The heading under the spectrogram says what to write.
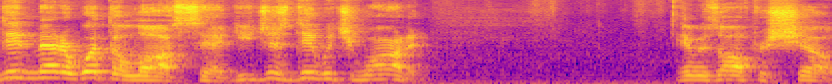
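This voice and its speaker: Lively intonation marks this man's speech. He has an American accent. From US South, Mississippi Delta; Mississippi. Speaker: podcast co-host. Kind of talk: casual chat. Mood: relaxed, jokey, some swearing. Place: home room.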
